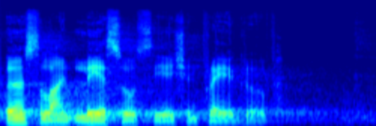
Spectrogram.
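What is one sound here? A man reads out calmly through a microphone, echoing in a large hall.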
